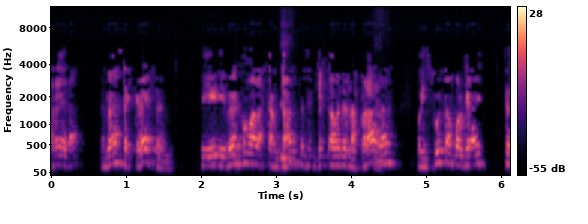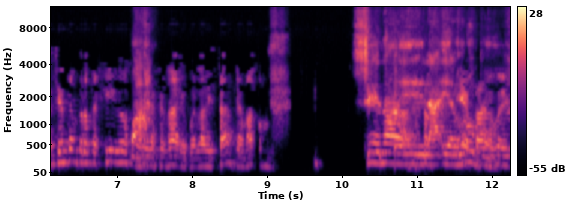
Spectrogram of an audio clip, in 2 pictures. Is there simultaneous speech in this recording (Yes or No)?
Yes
